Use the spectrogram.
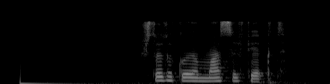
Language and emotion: Russian, neutral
